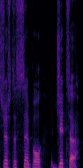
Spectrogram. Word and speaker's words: Jitte: reality it's just a jitter there is like a slight pause in between the word there is emphasis on the e but it's not as much as most English speakers would put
